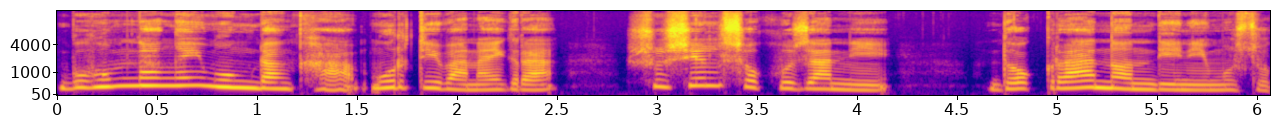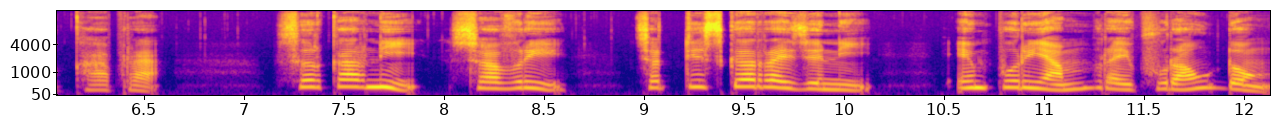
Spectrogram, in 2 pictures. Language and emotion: Bodo, neutral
